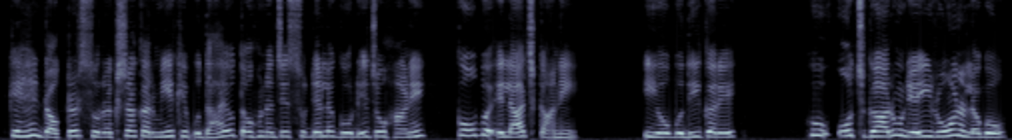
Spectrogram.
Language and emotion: Sindhi, sad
